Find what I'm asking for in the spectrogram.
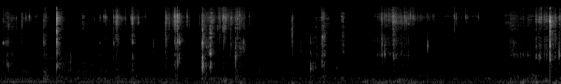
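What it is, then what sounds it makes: Dry bar soap. A metal knife blade shaves and carves flakes off a palm-sized solid bar of old, dried vintage soap held in one hand. A quick series of crisp, bright scraping and cutting bursts follows, with almost no low end and brief near-silent pauses between strokes. The flakes come away with dry, crunchy crackles.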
